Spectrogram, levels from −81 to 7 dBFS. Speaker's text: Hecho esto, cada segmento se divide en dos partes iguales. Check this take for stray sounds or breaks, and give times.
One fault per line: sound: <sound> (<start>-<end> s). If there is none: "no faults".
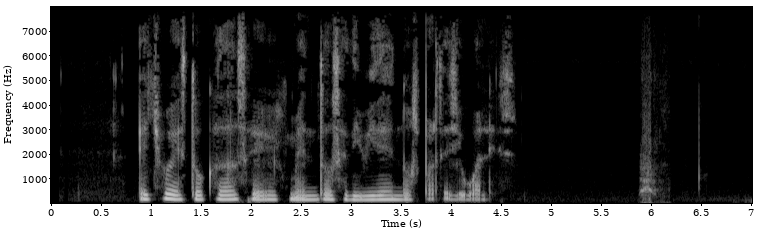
sound: bark (5.9-6.2 s)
